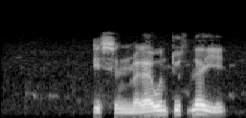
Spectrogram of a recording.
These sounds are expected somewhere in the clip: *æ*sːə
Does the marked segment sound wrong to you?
yes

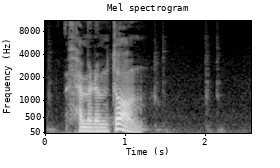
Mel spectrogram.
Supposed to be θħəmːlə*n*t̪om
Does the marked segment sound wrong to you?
yes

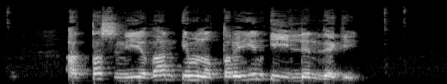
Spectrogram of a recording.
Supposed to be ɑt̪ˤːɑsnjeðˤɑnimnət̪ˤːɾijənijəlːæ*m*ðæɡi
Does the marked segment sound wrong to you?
yes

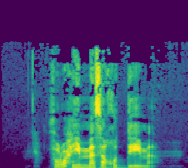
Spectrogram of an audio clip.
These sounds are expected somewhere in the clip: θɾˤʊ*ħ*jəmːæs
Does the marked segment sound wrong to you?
no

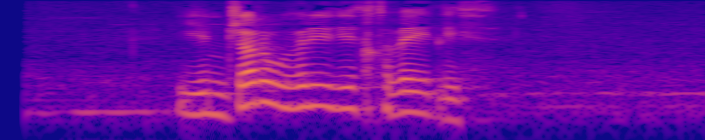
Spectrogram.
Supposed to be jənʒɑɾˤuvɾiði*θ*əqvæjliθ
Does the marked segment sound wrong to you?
no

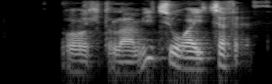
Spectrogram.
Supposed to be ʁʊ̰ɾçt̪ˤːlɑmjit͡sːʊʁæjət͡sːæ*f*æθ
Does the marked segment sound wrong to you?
no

